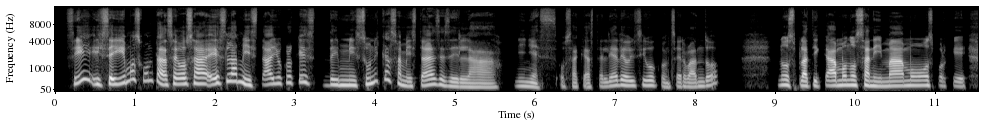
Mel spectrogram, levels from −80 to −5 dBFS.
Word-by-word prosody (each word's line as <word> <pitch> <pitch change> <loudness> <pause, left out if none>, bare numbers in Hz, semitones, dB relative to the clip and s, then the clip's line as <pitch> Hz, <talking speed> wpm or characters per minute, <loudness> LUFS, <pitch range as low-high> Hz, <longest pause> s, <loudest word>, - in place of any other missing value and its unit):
Sí, 345 +12 0
y 210 - 0
seguimos 235 - +3
juntas, 335 - +2
eh, - - +5
o 220 +1 +4
sea, 230 0 +5
es 240 +6 +2
la 320 0 +4
amistad. 210 - +1
Yo 235 +1 -3
creo 265 +3 -4
que 290 +4 -5
es 270 -6 -5
de 190 +2 -3
mis 185 -2 -1
únicas 310 - -3
amistades 185 +2 0
desde 160 -7 -2
la 125 -2 -3
niñez. 145 -6 -7
O 155 - -13
sea, 135 0 -8
que 125 - -10
hasta 125 +3 -9
el 140 - -7
día 170 +3 -2
de 185 - 0
hoy 170 -1 -2
sigo 175 +1 -4
conservando. 140 - -6 0.7
Nos 190 -2 -2
platicamos, 170 +3 +3
nos 185 -1 0
animamos 165 +2 +3
porque, 150 -3 -10
175 Hz, 185 wpm, -22 LUFS, 155-220 Hz, 0.7 s, eh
